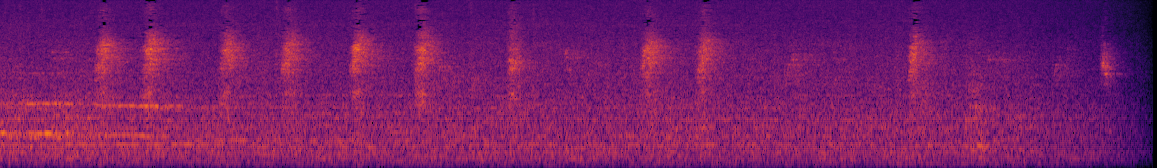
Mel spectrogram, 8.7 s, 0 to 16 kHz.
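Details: In Ubon Ratchathani, Thailand, on 25 November 2019, a Malaysian pied fantail, a very common resident, gives a string of thin, high-pitched squeaky notes at irregular intervals, some paired, over faint background hiss.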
